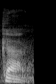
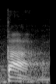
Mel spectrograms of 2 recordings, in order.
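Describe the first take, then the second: First: The k is released with a puff of breath. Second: The k is released without a puff of breath. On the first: The speaker calls it right. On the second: The speaker calls it wrong. "bukan seperti kanya orang Indonesia"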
